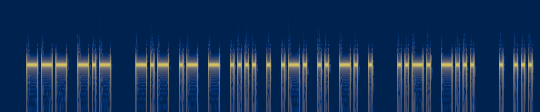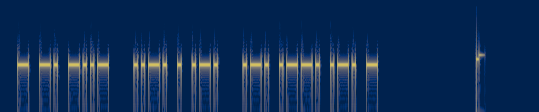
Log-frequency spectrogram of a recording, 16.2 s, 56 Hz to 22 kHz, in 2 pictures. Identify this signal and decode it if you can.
Morse code, heard as a keyed tone, about 21 wpm, 700 Hz. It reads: OK KATHERINE FB ES TNX FER RPRT
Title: K1USN SST QSO Practice 22wpm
